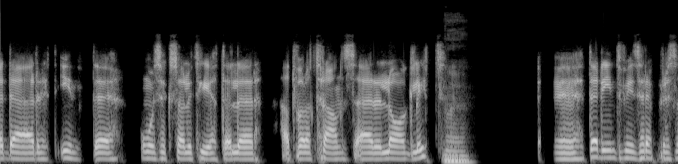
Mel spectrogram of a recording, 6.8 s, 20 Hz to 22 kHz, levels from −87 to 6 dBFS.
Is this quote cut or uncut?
cut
